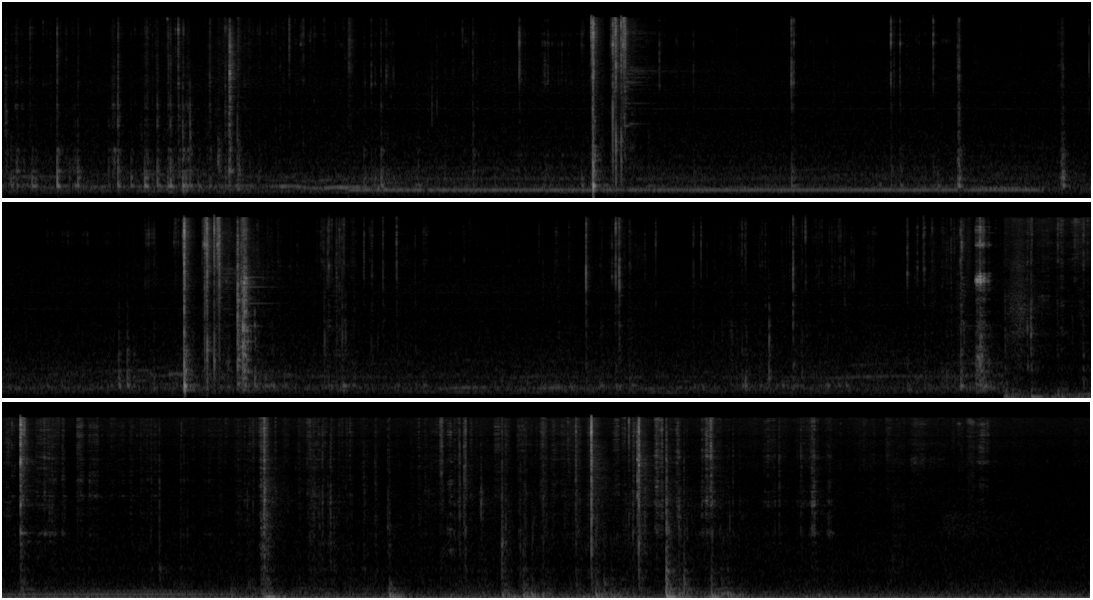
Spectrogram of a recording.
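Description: Scattered small metallic clicks and clinks of pliers, a soldering iron and wires being handled on an old tube radio's sheet-metal chassis, with a few sharper taps. A faint low hum comes in about two-thirds of the way through.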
